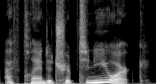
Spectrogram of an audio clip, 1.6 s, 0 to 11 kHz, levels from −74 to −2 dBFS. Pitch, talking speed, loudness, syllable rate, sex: 225 Hz, 270 wpm, -15 LUFS, 6.3 syllables/s, female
